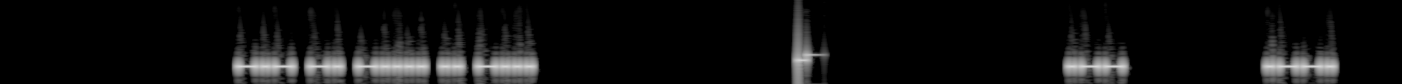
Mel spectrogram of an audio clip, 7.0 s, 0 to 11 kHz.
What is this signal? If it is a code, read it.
Morse code, heard as a keyed tone, about 40 wpm, spaced as for 26 wpm, 700 Hz. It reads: KN6IB WP
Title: USA Call Signs - 5 Characters - 8x Character Spacing - 40wpm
